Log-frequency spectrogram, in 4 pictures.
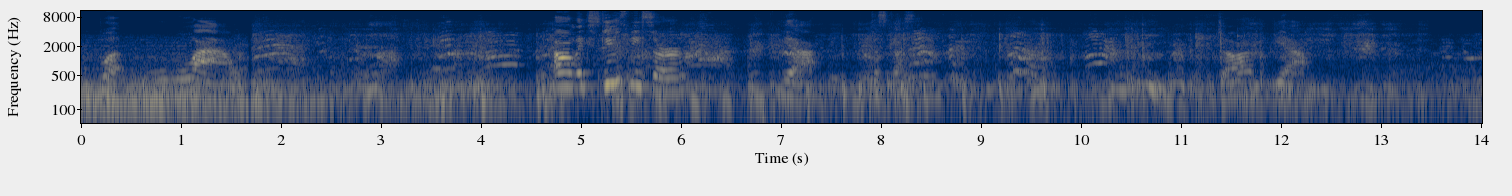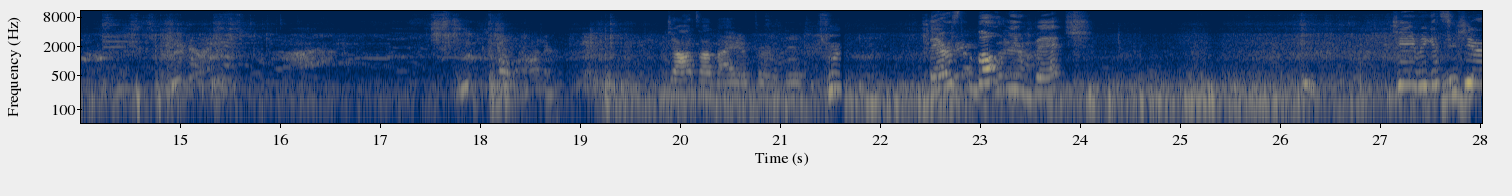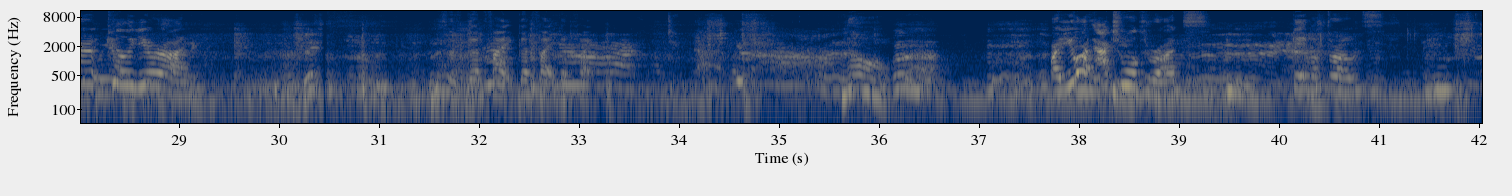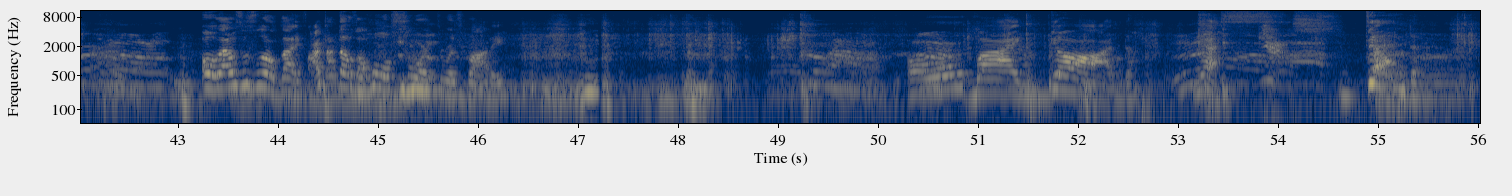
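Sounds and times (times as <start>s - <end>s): noisy scuffle: 0.1s - 35.8s, 37.9s - 56.0s
man groaning: 34.6s - 37.6s.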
